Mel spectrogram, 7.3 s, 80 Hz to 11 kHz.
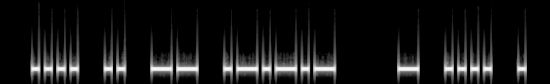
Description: Morse code, heard as a keyed tone, about 14 wpm, spaced as for 12 wpm, 680 Hz. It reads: HIM. THE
